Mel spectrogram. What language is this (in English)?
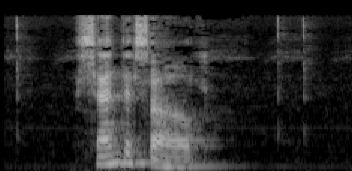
Turkish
